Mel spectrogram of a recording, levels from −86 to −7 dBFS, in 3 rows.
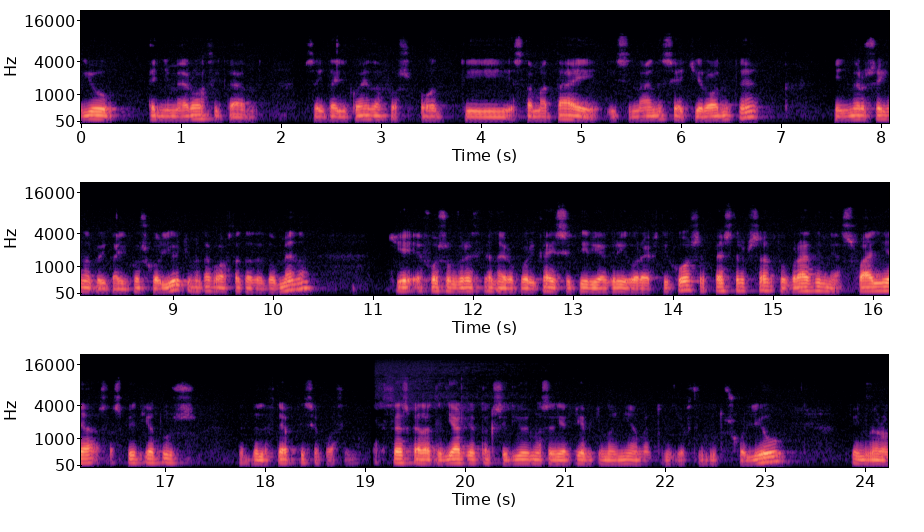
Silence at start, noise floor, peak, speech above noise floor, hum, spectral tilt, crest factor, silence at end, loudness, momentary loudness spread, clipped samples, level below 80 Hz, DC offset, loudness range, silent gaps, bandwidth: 0 s; -64 dBFS; -12 dBFS; 33 dB; none; -7 dB/octave; 20 dB; 0 s; -31 LUFS; 13 LU; under 0.1%; -68 dBFS; under 0.1%; 4 LU; none; 17.5 kHz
